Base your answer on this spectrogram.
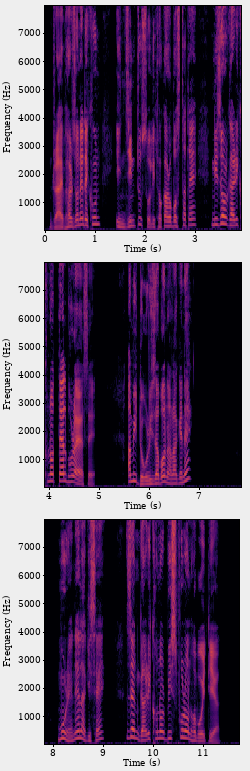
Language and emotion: Assamese, fearful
